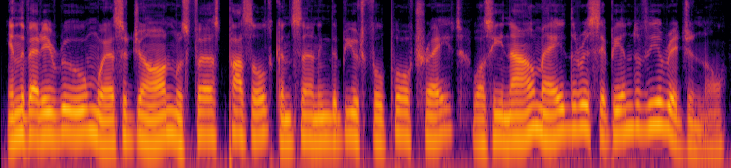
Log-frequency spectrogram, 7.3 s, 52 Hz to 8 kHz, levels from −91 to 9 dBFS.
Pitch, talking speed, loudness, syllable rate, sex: 130 Hz, 190 wpm, -17 LUFS, 5.1 syllables/s, male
